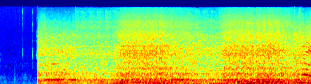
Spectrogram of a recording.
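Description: Loud, dense ambient noise of an interactive installation space, with a steady low hum, cutting in suddenly about a second in.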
